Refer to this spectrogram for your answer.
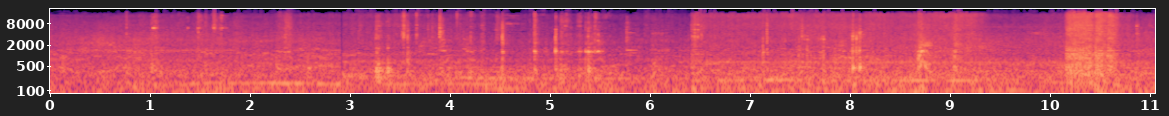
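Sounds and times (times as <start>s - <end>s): loud hiss: 10.2s - 10.9s.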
